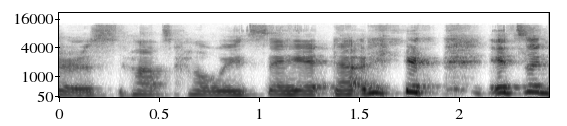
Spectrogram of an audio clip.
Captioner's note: laughs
